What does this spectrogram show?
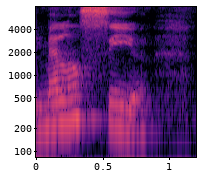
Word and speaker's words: melancia: Melancia. Melancia. A sílaba mais forte, o si, e é sem acento.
